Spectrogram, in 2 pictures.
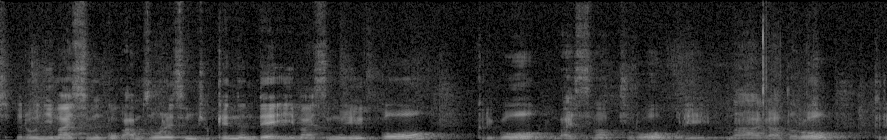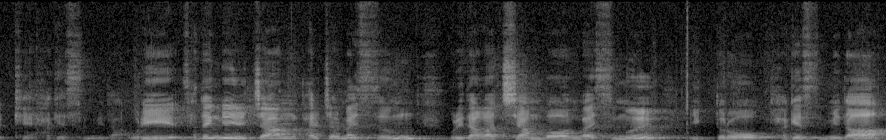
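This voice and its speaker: A man with a fairly high pitch and a dark, mellow tone speaks at a moderate pace with hardly any pauses. His pitch variation is ordinary, and his loudness swings widely. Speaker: pastor. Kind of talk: church announcements; sermon. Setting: church. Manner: halting, many fillers.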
